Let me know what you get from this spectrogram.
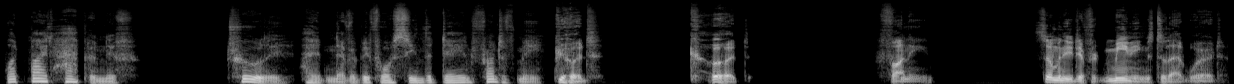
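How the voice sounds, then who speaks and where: Game role: brooding, grandiose appliance with a tragic poet's soul, very low husky voice, florid delivery full of dramatic pauses. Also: male voice, no echo, studio quality, full character voice. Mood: wistful, awed, then pensive. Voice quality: deep, husky, gravelly-soft. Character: melancholy, self-pitying, poetic washing machine with theatrical grandeur. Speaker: video game character voice. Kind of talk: theatrical video game voice acting, poetic monologue.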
